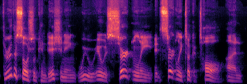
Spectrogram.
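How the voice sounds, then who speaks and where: A man's voice: medium pitch, wildly swooping pitch, moderate pace, slightly rough. A man of about forty hosting a podcast, talking frankly and casually, often adding "man" and swearing. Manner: laid-back, frank, swears, says "man" a lot. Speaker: podcast host.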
